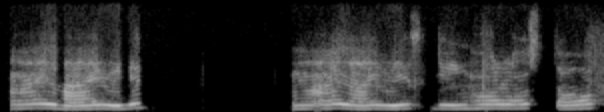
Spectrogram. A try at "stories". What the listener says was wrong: Stories, not store. Stories.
